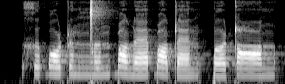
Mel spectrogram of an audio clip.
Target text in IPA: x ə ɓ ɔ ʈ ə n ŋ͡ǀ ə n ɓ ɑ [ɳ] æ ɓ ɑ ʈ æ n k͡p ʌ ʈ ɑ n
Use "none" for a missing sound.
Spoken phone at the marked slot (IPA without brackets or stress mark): ɳ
